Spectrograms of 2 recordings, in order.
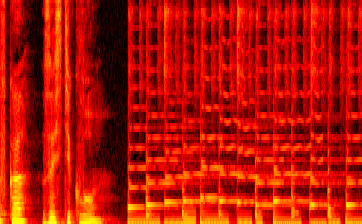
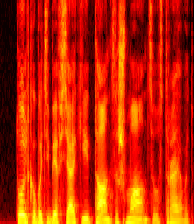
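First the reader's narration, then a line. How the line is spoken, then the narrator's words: Grumbling beetle. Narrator (Russian): проворчал жук Дормидонт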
